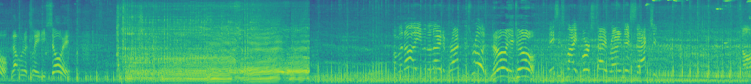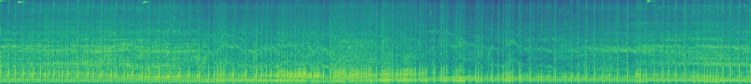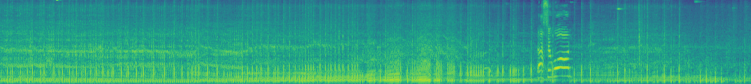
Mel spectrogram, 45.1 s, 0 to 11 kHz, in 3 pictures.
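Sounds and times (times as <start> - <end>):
motorcycle engine revving: 0.0 - 45.0.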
